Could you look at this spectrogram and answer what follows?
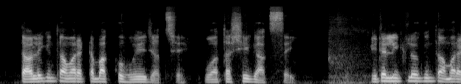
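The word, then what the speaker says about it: は: আমরা হাটা ব্যবহার করব, তখন হাটা উচ্চারণটা হা হবে না। হা এর উচ্চারণ হবে যে ওয়া এর মতো।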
